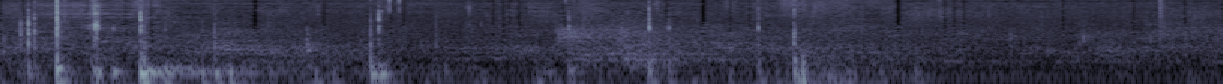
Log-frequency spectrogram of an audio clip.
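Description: Thumps and knocks on the lectern microphones as a laptop is set down and handled on the podium, a quick cluster in the first second and a half, then single knocks about two and a half and five seconds in.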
